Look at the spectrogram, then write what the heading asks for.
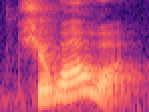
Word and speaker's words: Chihuahua: The largest state in Mexico is Chihuahua, pronounced Chihuahua.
